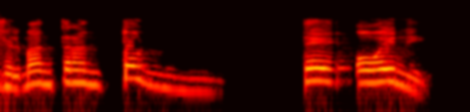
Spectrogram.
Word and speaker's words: TON: Cuando el aire está ingresando, nosotros pronunciamos el mantra TON, T-O-N, T de Tao, O de orden, N de naturaleza, TON.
